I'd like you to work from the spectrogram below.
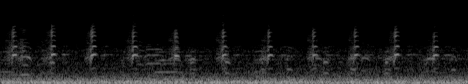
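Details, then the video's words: Geese calling with short nasal honks repeated about twice a second in a steady series, over a loud constant low rumble of background noise. "Geese Making Noise"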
